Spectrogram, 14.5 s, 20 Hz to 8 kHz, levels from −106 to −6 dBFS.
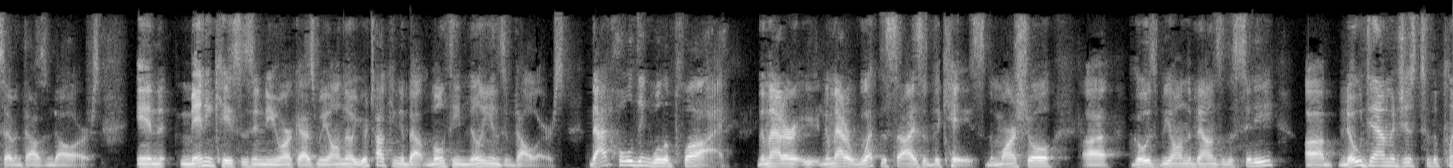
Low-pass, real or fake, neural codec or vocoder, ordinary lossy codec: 7.2 kHz; real; none; AAC, 32 kbps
